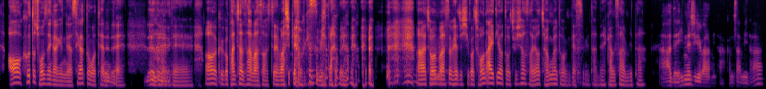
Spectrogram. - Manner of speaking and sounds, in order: laughing while speaking: "네네"; laughing while speaking: "맛있게 먹겠습니다 네"; laugh; other background noise; laugh
- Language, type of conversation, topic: Korean, advice, 회의가 너무 많아 집중 작업 시간을 확보할 수 없는데 어떻게 해야 하나요?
